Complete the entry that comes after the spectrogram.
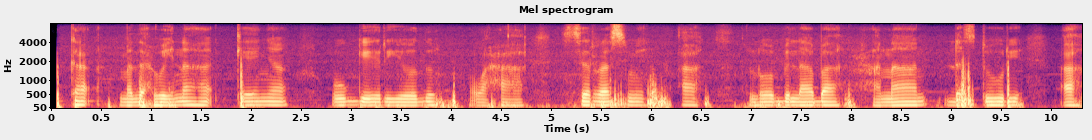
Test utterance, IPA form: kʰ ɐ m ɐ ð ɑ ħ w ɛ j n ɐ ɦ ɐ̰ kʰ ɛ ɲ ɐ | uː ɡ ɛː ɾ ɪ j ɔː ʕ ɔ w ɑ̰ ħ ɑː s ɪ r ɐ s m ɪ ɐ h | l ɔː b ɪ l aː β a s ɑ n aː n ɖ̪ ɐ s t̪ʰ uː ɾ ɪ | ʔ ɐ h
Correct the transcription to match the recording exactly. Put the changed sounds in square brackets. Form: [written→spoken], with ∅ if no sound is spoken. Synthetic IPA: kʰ ɐ m ɐ ð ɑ ħ w ɛ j n ɐ ɦ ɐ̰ kʰ ɛ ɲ ɐ | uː ɡ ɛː ɾ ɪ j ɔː [ʕ→ð] ɔ w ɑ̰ ħ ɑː s ɪ r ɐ s m ɪ ɐ h | l ɔː b ɪ l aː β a [s→ħ] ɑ n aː n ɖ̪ ɐ s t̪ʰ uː ɾ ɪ | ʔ ɐ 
